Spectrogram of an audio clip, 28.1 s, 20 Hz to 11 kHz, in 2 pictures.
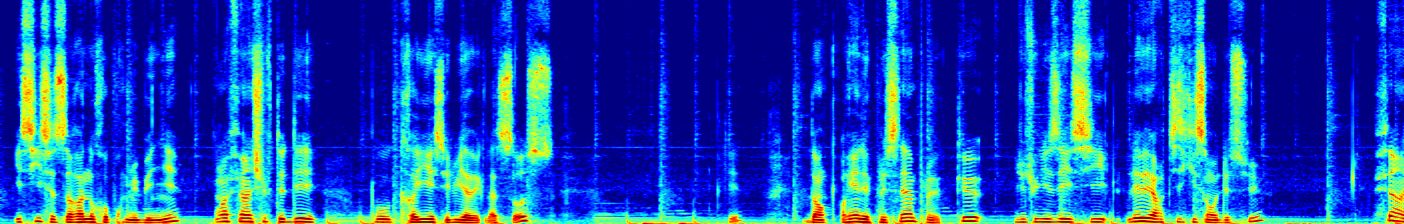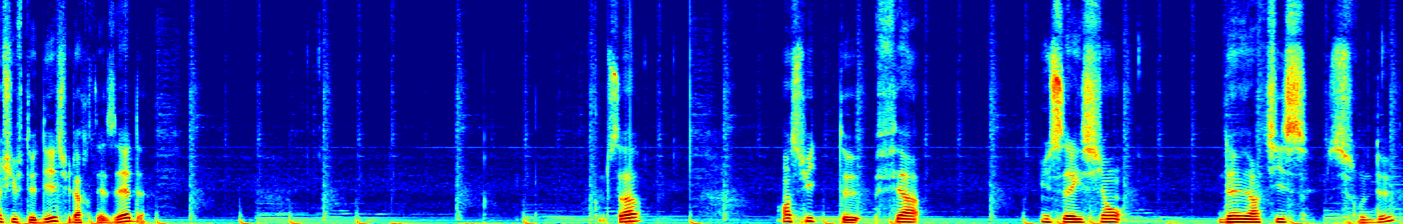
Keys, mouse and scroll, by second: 0.6 Tab, 1.5-1.9 scroll down 1, 2.2 shift+d, 5.0 click, 6.4 KP_1, 7.1 Tab, 8.1 right click, 8.8 z, 10.1 right click, 10.5 b, 12.7 z, 13.2 middle click, 14.0 shift+d, 18.5 o, 19.1-20.7 drag, 20.7 middle click, 21.1-23.2 scroll up 2, 24.2-25.2 middle drag, 25.2 right click, 26.4-27.6 middle drag, 27.6 shift+right click.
